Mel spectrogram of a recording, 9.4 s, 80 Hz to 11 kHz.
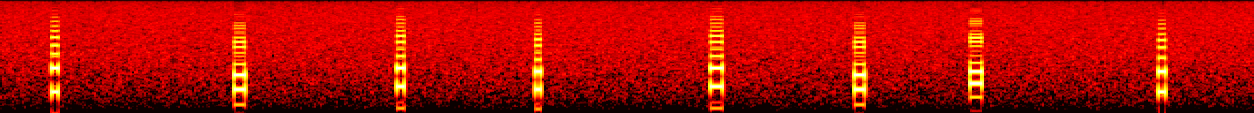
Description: DTMF, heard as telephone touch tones, dialled by hand, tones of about 80 ms. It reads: 3 4 9 5 9 4 0 2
